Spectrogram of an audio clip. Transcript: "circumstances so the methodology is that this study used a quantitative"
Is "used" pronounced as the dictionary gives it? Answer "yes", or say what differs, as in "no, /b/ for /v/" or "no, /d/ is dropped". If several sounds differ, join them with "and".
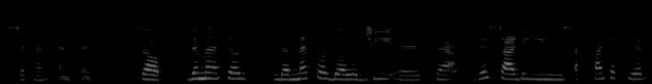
no, /d/ is dropped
